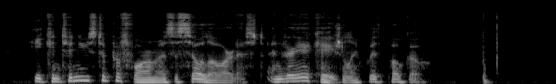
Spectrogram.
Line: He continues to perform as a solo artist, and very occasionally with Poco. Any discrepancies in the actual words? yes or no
no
